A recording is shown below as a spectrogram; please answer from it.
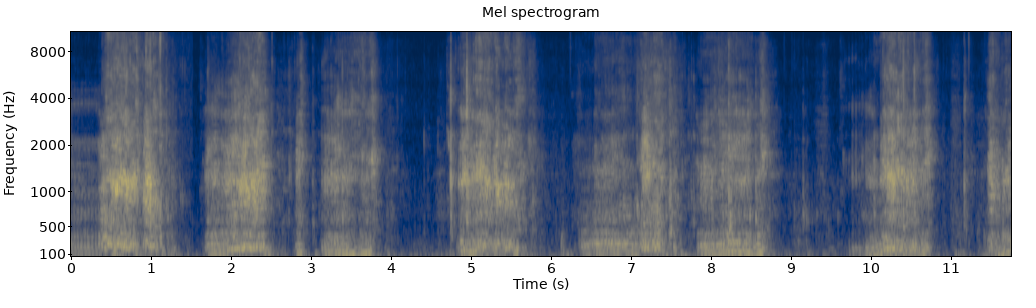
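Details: Two dogs, a 7-year-old Patterjack and an 8-month-old Staffordshire Bull Terrier pup, playing tug of war indoors; bursts of rough, throaty growling about a second long, repeated roughly every two seconds with short pauses between.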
